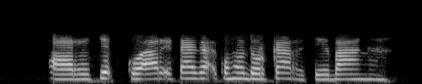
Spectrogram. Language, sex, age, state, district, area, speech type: Santali, female, 45-60, Odisha, Mayurbhanj, rural, conversation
